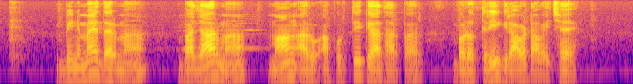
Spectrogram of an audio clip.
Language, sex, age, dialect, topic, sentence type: Maithili, male, 41-45, Angika, banking, statement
